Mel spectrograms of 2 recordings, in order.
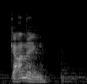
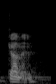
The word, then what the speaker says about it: gannin: but i was like gunning let's get gunning the word is ganning but people don't pronounce lost g it's gannon i don't think gannon came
